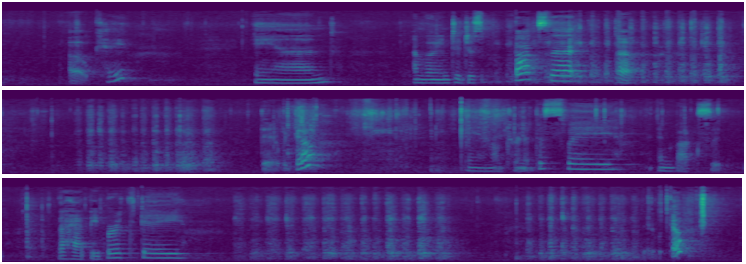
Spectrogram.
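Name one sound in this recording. A marker pen scratches lightly across paper.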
